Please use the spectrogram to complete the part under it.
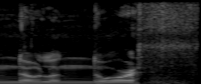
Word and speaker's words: Nolan North: Eh, deze show wordt gepresenteerd door Nolan North.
